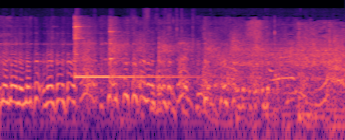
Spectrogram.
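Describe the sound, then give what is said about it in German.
A doorbell, pressed at a doorstep, chimes with a steady, ringing tone that sustains for over a second, followed by a fainter second chime, while people keep talking over it. “so, dann legen wir das Kind jetzt mal hier auf die Türschwelle und dann drücken wir die Türklingel und rennen ganz schnell weg.”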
